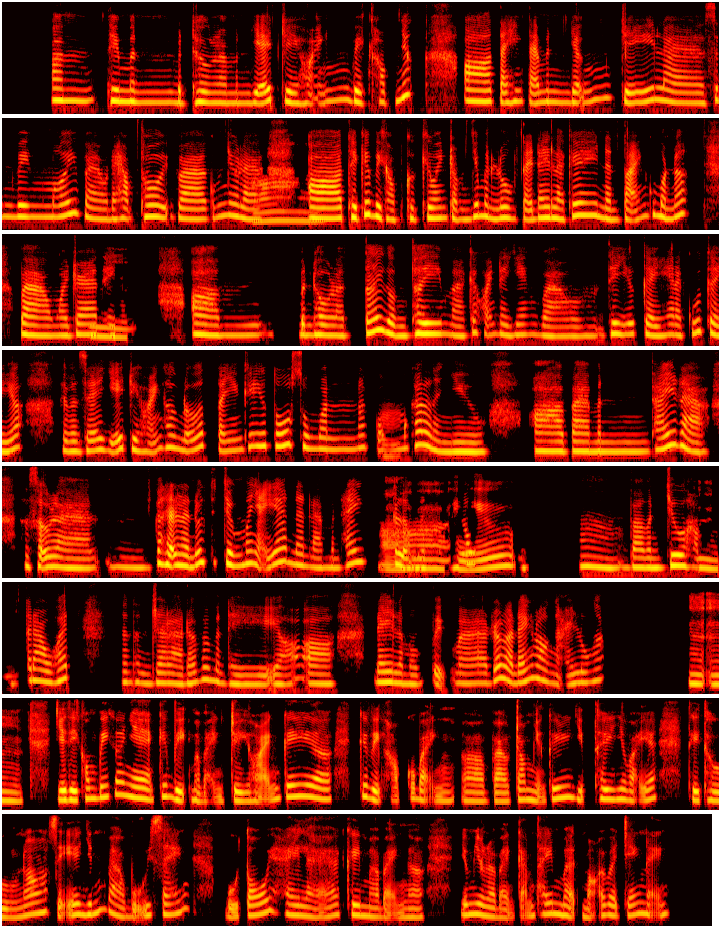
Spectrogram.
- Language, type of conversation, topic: Vietnamese, advice, Làm thế nào để bỏ thói quen trì hoãn các công việc quan trọng?
- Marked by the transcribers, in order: other background noise; tapping; unintelligible speech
